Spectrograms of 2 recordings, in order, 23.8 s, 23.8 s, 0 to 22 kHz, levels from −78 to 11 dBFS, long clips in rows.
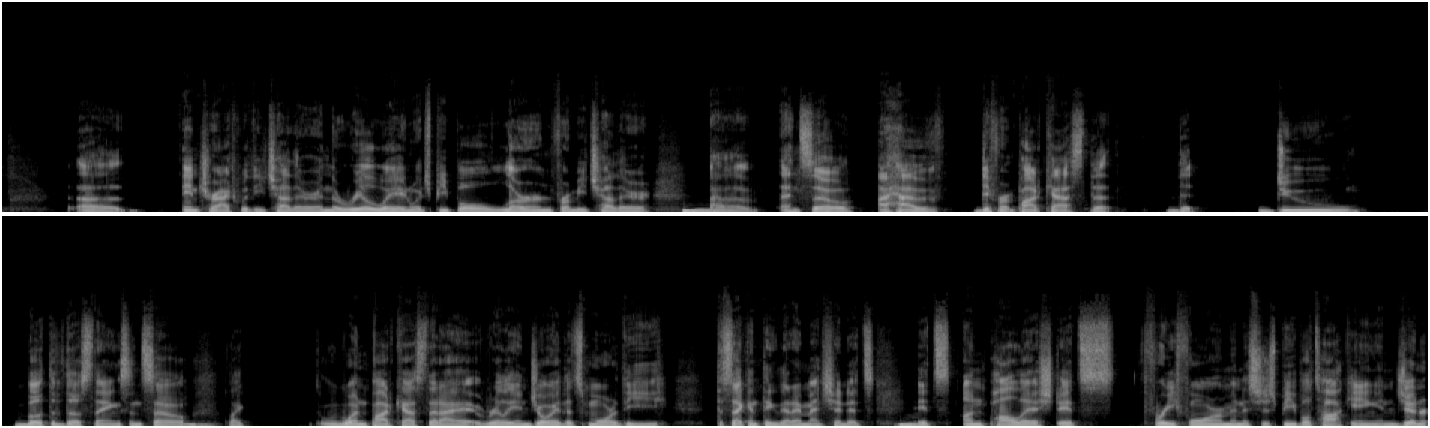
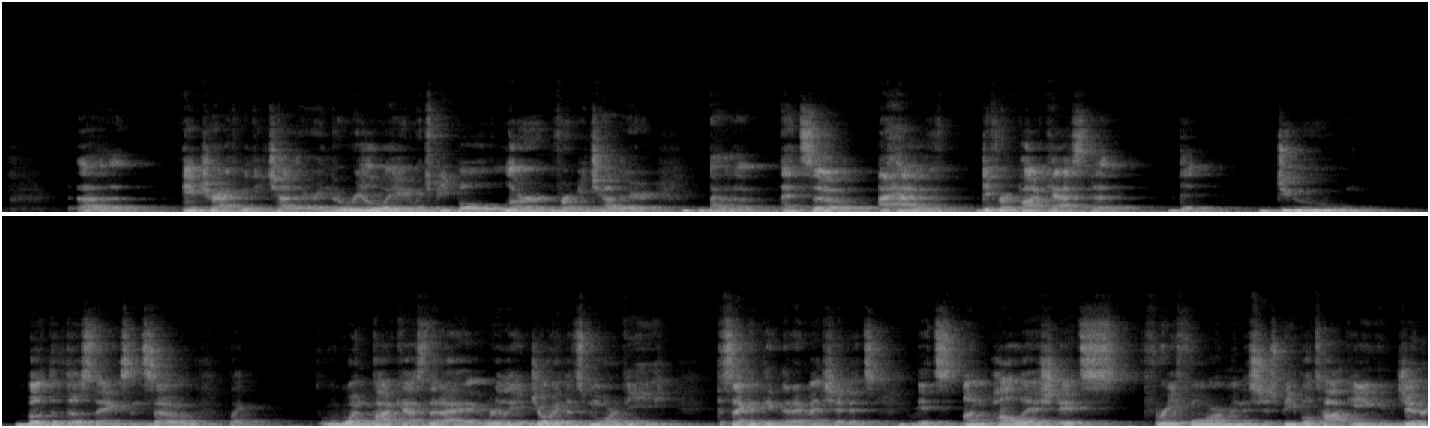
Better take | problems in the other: first | off-mic speech; far // room echo; noticeable; dies away in 0.9 s

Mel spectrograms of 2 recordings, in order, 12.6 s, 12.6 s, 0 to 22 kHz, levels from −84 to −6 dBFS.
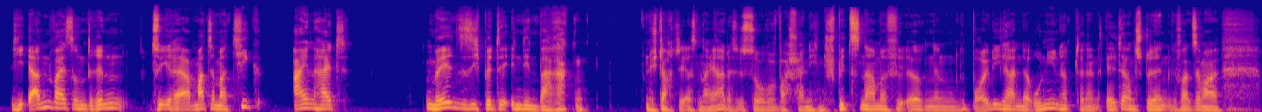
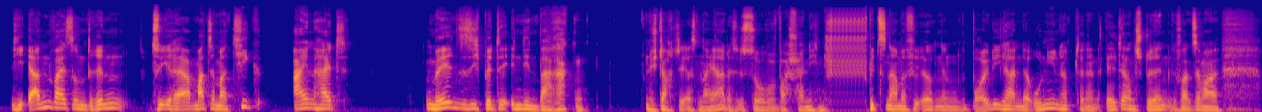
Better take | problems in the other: first | audio freezing; at 8.5 s

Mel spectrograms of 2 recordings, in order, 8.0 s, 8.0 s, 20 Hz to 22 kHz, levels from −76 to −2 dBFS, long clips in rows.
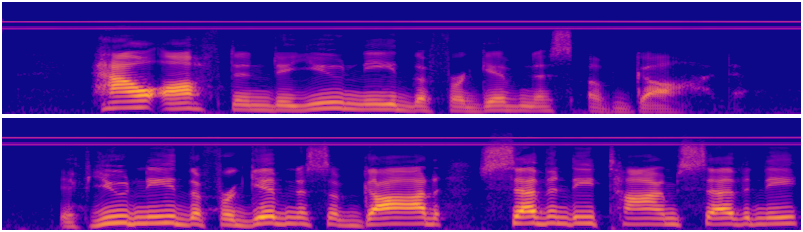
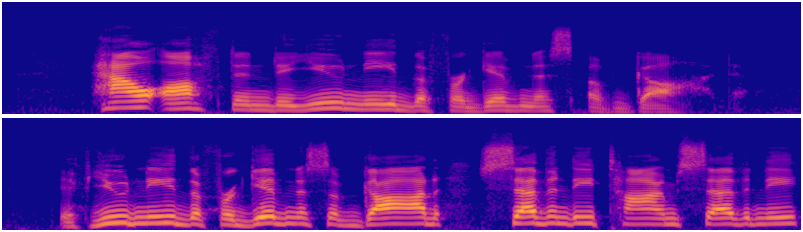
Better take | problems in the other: second | high-pitched whine; noticeable; throughout; 11.5 kHz, 15 dB below the speech

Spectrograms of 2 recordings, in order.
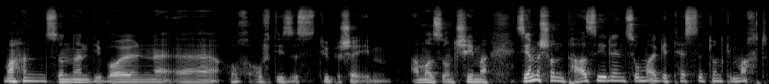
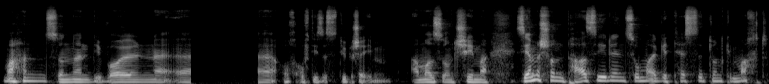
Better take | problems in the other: first | audio freezing; at 2 s for 0.5 s

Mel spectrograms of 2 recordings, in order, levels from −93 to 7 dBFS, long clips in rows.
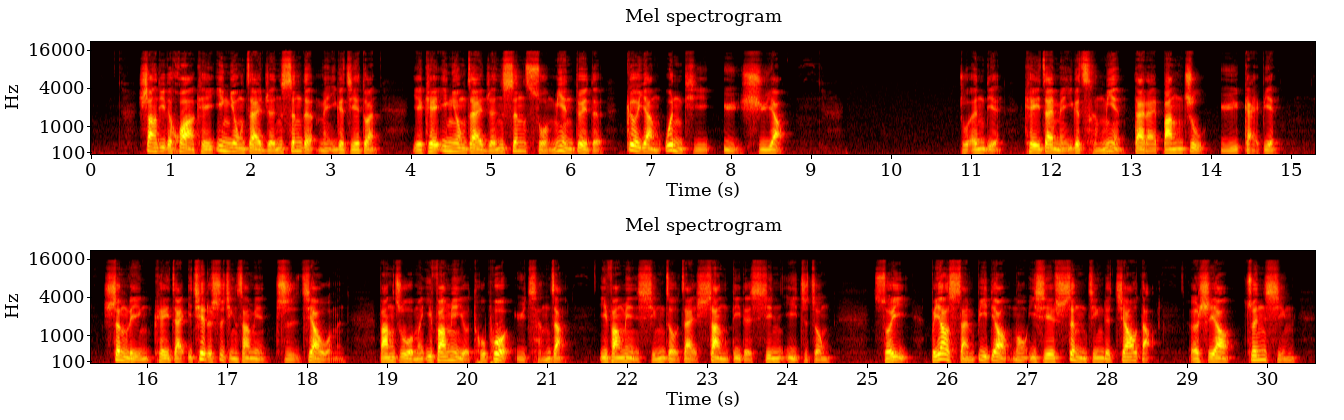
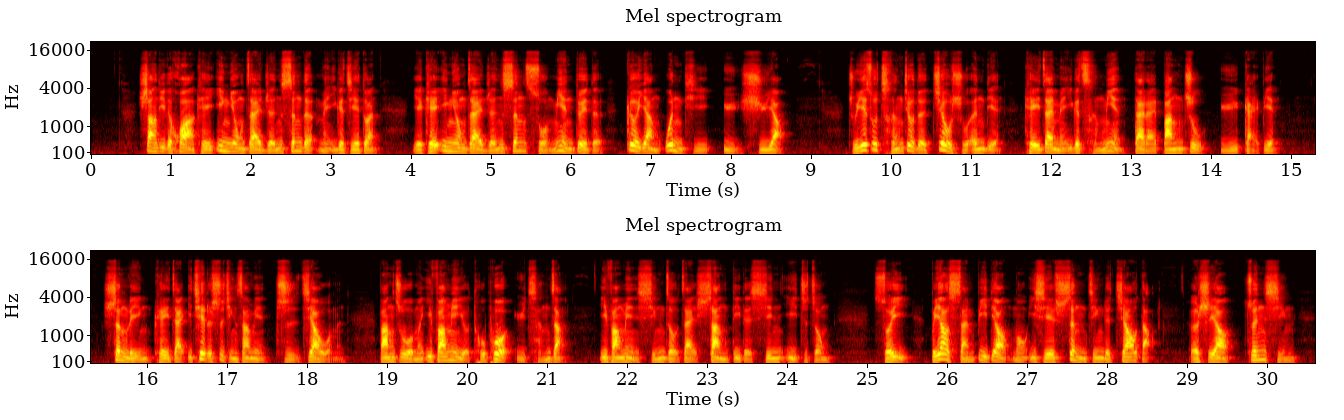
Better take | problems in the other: second | audio cutting out; at 9.5 s for 1.5 s

